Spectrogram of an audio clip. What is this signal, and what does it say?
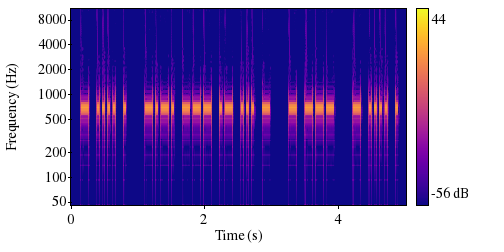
Morse code, heard as a keyed tone, about 29 wpm, 700 Hz. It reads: THE COAST TO THE
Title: Sentences from Top 1000 Words - Review Part 4 - 30wpm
